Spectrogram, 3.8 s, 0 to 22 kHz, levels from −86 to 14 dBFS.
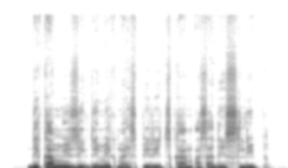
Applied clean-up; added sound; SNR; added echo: none; none; none; none.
